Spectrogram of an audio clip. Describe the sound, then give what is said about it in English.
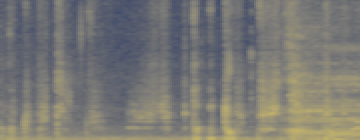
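A voice imitates unintelligible ASMR whispering: soft, breathy, hushed syllables with no real words, kept quiet and continuous throughout. “There's another kind of ASMR. It's intelligible whispers, where they're literally like, it sounds like this, like,”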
